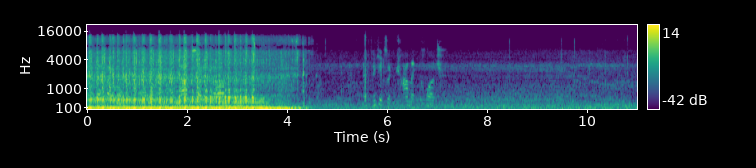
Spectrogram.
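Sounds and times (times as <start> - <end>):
two-stroke engine idling: 0.0 - 4.6.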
